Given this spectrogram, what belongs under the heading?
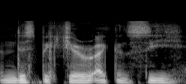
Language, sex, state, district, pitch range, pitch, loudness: English, male, Arunachal Pradesh, Lower Dibang Valley, 90-100 Hz, 95 Hz, -18 LUFS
